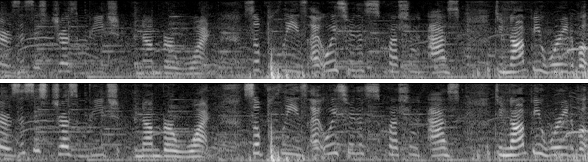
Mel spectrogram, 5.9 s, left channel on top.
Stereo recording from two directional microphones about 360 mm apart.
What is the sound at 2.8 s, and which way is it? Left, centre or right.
Speech, centre.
